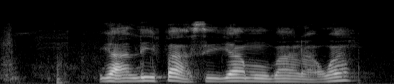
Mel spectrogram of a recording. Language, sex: Venda, male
